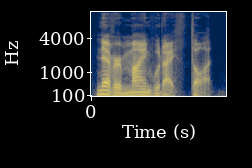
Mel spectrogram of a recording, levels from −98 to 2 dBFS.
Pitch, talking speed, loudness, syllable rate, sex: 105 Hz, 220 wpm, -18 LUFS, 5.2 syllables/s, male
